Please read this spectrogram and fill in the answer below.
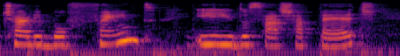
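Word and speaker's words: Paeth: Prestem atenção no nome Sacha Pett, ou Sacha Pett, eu não sei como é que fala, ele é alemão, eu não sei como é que... – Sacha Paef. – Isso aí. Paef. Que é como escreve, crianças.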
